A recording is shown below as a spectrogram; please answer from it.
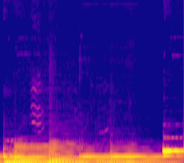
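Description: Background instrumental music with held notes that change every half-second or so.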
